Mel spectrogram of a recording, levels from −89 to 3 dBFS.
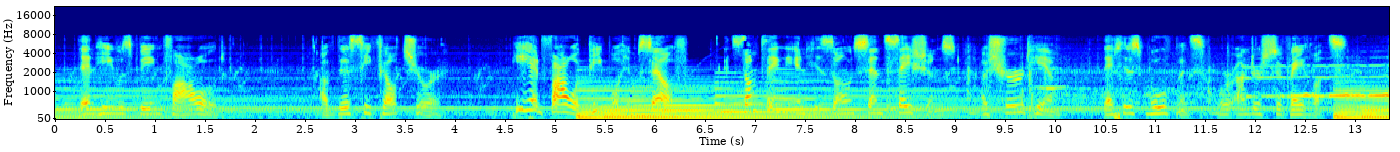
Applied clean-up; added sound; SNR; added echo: none; Piano + Printer; 2 dB; none.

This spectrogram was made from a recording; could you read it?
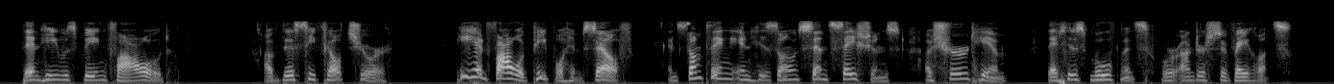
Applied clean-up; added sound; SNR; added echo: none; none; none; none.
